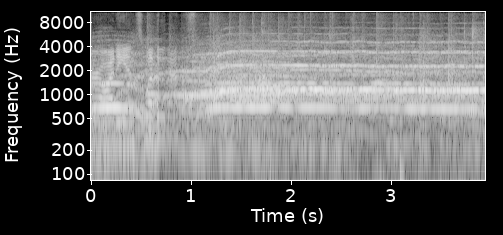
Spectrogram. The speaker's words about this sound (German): Unser Gespräch wird durch einen Jubelsturm der Demokraten unterbrochen. Es ist 20 Uhr und Clinton gewinnt eine Reihe von Staaten an der Ostküste, unter anderem Maryland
